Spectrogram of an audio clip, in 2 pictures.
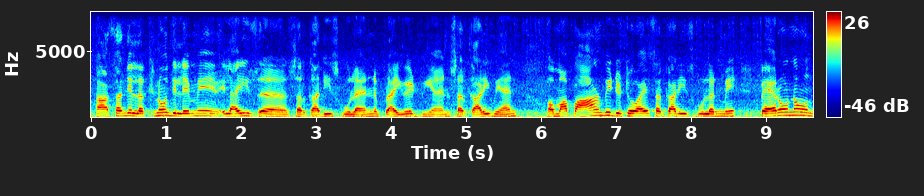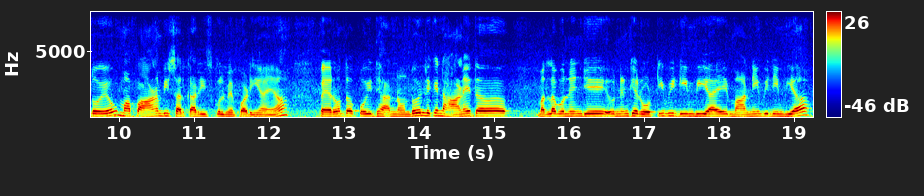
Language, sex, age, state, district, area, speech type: Sindhi, female, 45-60, Uttar Pradesh, Lucknow, urban, spontaneous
